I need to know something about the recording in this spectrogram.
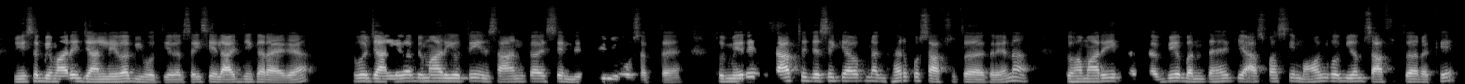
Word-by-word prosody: ये 130 +1 -1
सब 150 +3 0
बीमारी 140 +1 +4
जानलेवा 125 0 +3
भी 135 -3 -6
होती 110 -1 -3
है 110 - +1
अगर 110 - -1
सही 115 +2 -4
से 125 +2 -3
इलाज 115 -1 +4
नहीं 125 -1 -5
कराया 110 -3 +2
गया, 110 +1 0 0.5
तो 145 - -4
वो 150 - +5
जानलेवा 140 +1 +3
बीमारी 150 -1 +2
होती 150 +1 +1
है, - - 0
इंसान 130 -1 -1
का 140 +1 +1
इससे 135 +1 -3
मृत्यु 125 - -6
भी 285 - -2
हो 460 - -1
सकता 450 - -6
है। 105 - -9 0.4
तो 140 - -1
मेरे 145 +5 +3
हिसाब 170 -3 +3
से 175 - -2
जैसे 160 +1 0
कि 165 0 -4
आप 160 0 +3
अपना 165 0 -3
घर 150 +2 -3
को 175 0 -5
साफ-सुथरा 120 -6 0
रख 110 - -4
रहें 110 - -1
है 120 - -3
ना, 175 -1 -1 0.4
तो 135 - 0
हमारी 135 +3 +1
कर्तव्य 155 -2 -2
बनता 130 -2 -1
है 145 +3 -2
कि 150 0 -4
आसपास 145 +1 -1
के 155 - -5
माहौल 140 +5 -2
को 155 -1 +3
भी 150 - -2
हम 150 0 0
साफ-सुथरा 120 +2 +2
रखें 155 +8 -4
140 Hz, 235 wpm, -22 LUFS, 125-155 Hz, 0.5 s, वो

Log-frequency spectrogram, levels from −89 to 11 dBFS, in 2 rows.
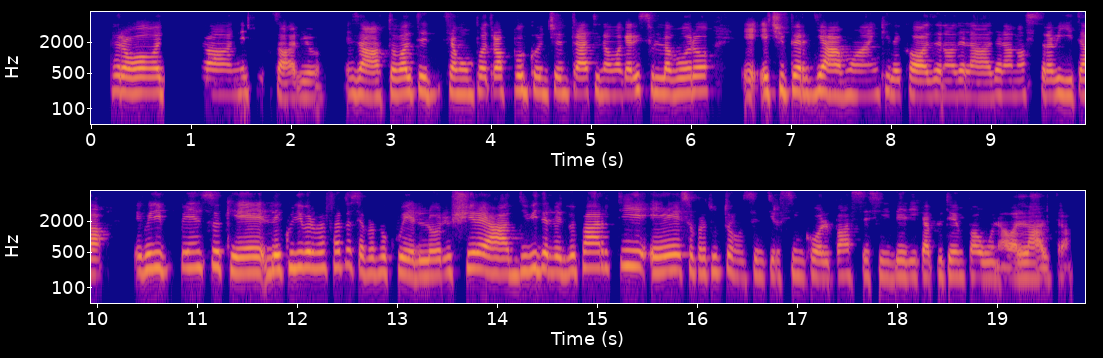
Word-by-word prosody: però 210 -2 +4
sia 195 -1 -4
necessario. 200 - -6 0.2
Esatto, 180 -2 +1
a - - +2
volte 200 0 +2
siamo 205 -4 0
un 195 - -2
po' 210 +2 0
troppo 210 +2 +2
concentrati 205 0 0
no, 190 -2 -3
magari 195 +3 +1
sul 215 -3 -6
lavoro 205 +3 +2 0.3
e - - -5
e 210 - +3
ci 225 +2 -1
perdiamo 195 -3 +3
anche 185 +4 -8
le 185 -2 -3
cose 180 -1 +3
no, 180 0 -4
della 175 -2 -3
della 180 -1 -3
nostra 185 +1 -5
vita; 185 -1 0 0.3
e 210 - -4
quindi 230 0 +1
penso 250 +1 0
che 200 -4 +2
l'equilibrio 245 +4 +4
perfetto 255 +2 -3
sia 225 -6 -4
proprio 195 +1 -4
quello: 175 -3 0
riuscire 220 +5 +1
a 195 -2 +4
dividere 215 +4 0
le 200 -1 0
2 215 +3 0
parti 250 +2 +2
e 210 +3 +3
soprattutto 205 -1 -5
non 170 -4 -11
sentirsi 170 +2 -11
in 175 - -10
colpa 170 +1 -4
se 175 -1 -13
si 165 -2 -11
dedica 165 0 -3
più 180 - -10
tempo 170 0 -5
a 165 - -1
una 160 - -6
o - - -2
all'altra. 80 +1 -4
195 Hz, 170 wpm, -22 LUFS, 180-215 Hz, 0.3 s, però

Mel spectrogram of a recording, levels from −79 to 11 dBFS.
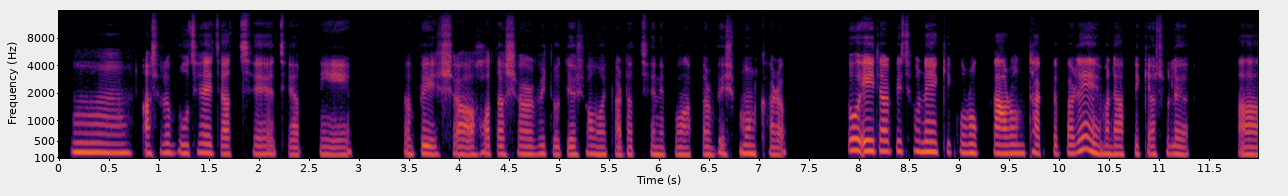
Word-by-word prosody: উম 230 -1 +3 0.4
আসলে 220 +2 -1
বোঝাই 215 +1 +2
যাচ্ছে 195 +1 -1 0.3
যে - - -5
আপনি 185 - -11 0.8
আ - - -1
বেশ 190 -2 +1 0.2
আ - - +4 0.2
হতাশার 190 -1 0
ভিতর 190 -2 -4
দিয়ে 180 0 -1
সময় 185 -2 -1
কাটাচ্ছেন 185 +1 -5
এবং 180 +1 -8
আপনার 185 +1 -4
বেশ 195 -2 -1
মন 205 0 +3
খারাপ। 180 +4 -2 0.6
তো 275 - +1 0.2
এইটার 255 -1 +6
পিছনে 255 0 +1 0.2
কি 225 - -6
কোনো 220 0 +2 0.2
কারণ 210 0 +5
থাকতে 210 -1 -1
পারে? 210 +7 +2 0.2
মানে 195 0 +1
আপনি 190 - -7
কি - - -3
আসলে 195 +1 -3 0.6
আ - - +3
200 Hz, 160 wpm, -26 LUFS, 185-220 Hz, 0.8 s, এইটার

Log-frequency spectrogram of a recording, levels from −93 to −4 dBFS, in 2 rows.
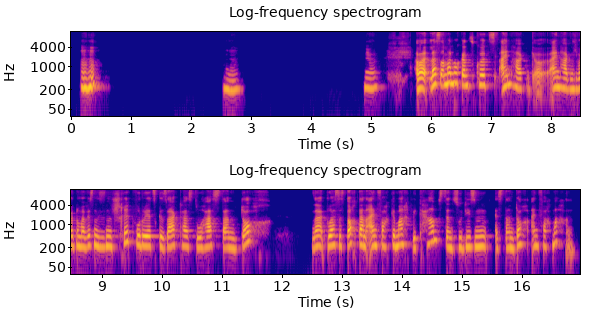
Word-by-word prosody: Mhm. 250 +2 +1 1.9
Mhm. 210 -1 -6 2.0
Ja. 230 +1 -4 0.6
Aber 225 -1 +8
lass 285 +5 +6
einmal 305 +4 +5
nur 325 0 +3
ganz 275 -2 0
kurz 280 -1 +1
einhaken, 235 -4 0
k - - -4
einhaken. 225 -2 0
Ich 215 - -5
wollte 225 0 -1
noch - - +1
mal 215 - +1
wissen, 230 +1 -1
diesen 220 +1 -1
Schritt, 295 +7 -4
wo 245 - +4
du 235 - +2
jetzt 225 0 +2
gesagt 220 +2 0
hast, 220 -1 -3
du 205 0 -2
hast 220 0 -1
dann 195 -2 -3
doch, 320 - -1 0.7
ne, 225 +2 +1
du 230 - +3
hast 240 0 +3
es 230 0 -6
doch - - +5
dann 245 -3 +3
einfach 230 -1 -1
gemacht. 250 +2 0
Wie 195 - -3
kam's 305 - -4
denn 205 -3 -2
zu 205 0 -5
diesem 220 +2 -1
„es 195 +1 -9
dann 200 -1 -3
doch 240 +2 -1
einfach 225 0 -7
machen“? 290 +2 -8
230 Hz, 165 wpm, -22 LUFS, 220-255 Hz, 2.0 s, Aber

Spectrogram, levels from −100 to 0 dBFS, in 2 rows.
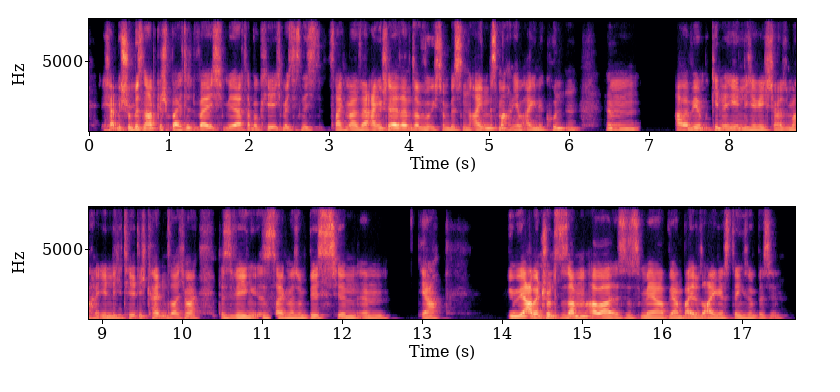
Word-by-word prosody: Ich - - -7
habe - - +1
mich - - +3
schon 160 - +2
'n - - -3
bisschen 145 +1 +4
abgespaltet, 145 +2 +1
weil 125 0 +5
ich 125 0 -3
mir 125 - -6
gedacht 125 -1 +3
habe, 115 - -5
okay, 120 +2 -3
ich 125 - -5
möchte 120 -1 -4
jetzt 115 - -6
nicht, 120 -2 -6
sage 120 -1 -1
ich - - -6
mal, 120 0 +2
sein 120 0 +2
Angestellter 130 +2 +5
sein, 130 -1 +1
sondern 125 -2 0
wirklich 120 -1 -4
so 125 - -6
'n - - -4
bisschen 120 0 -3
eigenes 130 +3 0
machen. 135 0 -3
Ich 120 - -4
habe 115 - -5
eigene 115 +1 -3
Kunden. 135 +3 -7 0.3
Ähm, 125 -2 -5 0.4
aber 125 -1 +1
wir 130 0 0
gehen 130 +1 -3
in 125 - -3
'ne 115 - -1
ähnliche 120 -1 -2
Richtung. 120 -1 -2
Also, 105 +1 -5
wir - - -4
machen 115 0 -3
ähnliche 120 +2 -4
Tätigkeiten, 130 +1 -3
sage 125 0 -1
ich - - -9
mal. 125 -2 -1 0.3
Deswegen 115 +2 0
ist 115 -1 -7
es, 115 0 0
sage 115 -1 +1
ich - - -3
mal 115 - -1
so 115 - -2
'n 110 -1 -4
bisschen, 120 -1 +1
ähm 110 +1 -6 0.4
ja, 110 -1 -1 0.8
wir 135 0 +2
wir 140 +1 +8
arbeiten 150 0 +7
schon 155 -2 +2
zusammen, 130 +2 +3
aber 120 -2 +6
es 115 +1 -4
ist 115 0 -4
mehr 115 -1 +1
wir 120 - -1
haben 115 - -2
beide 115 - +1
so - - -1
unser - - 0
eigenes 115 0 -1
Ding 120 -1 -3
so 115 - -4
'n 110 - -7
bisschen. 105 0 -9
120 Hz, 270 wpm, -22 LUFS, 115-130 Hz, 0.8 s, wir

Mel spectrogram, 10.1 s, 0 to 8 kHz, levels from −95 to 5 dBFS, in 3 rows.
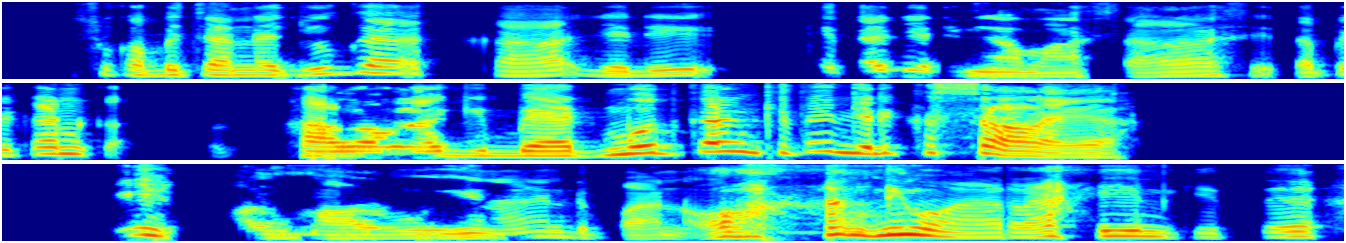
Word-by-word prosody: suka 185 -3 -10
bercanda 180 -1 -3
juga 235 +6 -3 0.2
Kak 165 +3 -8
jadi 175 +6 -5 0.3
kita - - -15
jadi 170 -3 -11
gak 140 -2 -6
masalah 140 +5 -11
sih. - - -18
Tapi - - -14
kan 260 0 +3
ka - - -19 0.4
kalo 180 0 +3
lagi 180 +2 -1
bad 180 -1 +3
mood 275 +3 +6
kan 340 +3 +4
kita 340 +4 -5
jadi 270 -2 +3
kesel 290 -7 +3
ya? 145 -1 -4 0.9
"Ih 250 -3 +2 0.2
malu-maluin 140 +2 -7
aja 175 +5 -12
depan 165 - -12
orang 190 - +2
dimarahin 205 -3 +4
gitu," 185 +4 -7
185 Hz, 175 wpm, -20 LUFS, 160-240 Hz, 0.9 s, mood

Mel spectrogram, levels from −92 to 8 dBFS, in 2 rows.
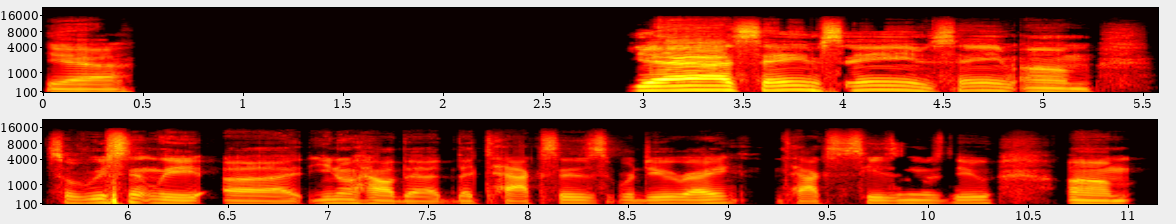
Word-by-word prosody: Yeah. 95 -1 -4 2.5
Yeah, 160 +2 +9
same, 160 +1 +2
same, 155 0 0
same, 140 +3 -3
um, 110 -3 -4 0.4
so, 130 - -5
recently, 125 -4 -1
uh, 95 -2 -5
you 120 +2 -10
know 125 -1 -5
how 110 -3 -3
the 90 -1 -10
the - - -11
taxes 115 -3 -5
were 115 -2 -14
due, 115 +2 -8
right? 120 +2 -5 0.2
Tax - - -7
season 110 0 -7
was 110 -1 -12
due, 115 +2 -11 0.4
um, 105 -3 -2
115 Hz, 125 wpm, -21 LUFS, 105-145 Hz, 2.5 s, Yeah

